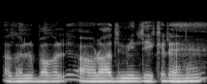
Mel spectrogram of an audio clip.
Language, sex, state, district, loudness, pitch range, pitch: Hindi, male, Bihar, Patna, -17 LUFS, 140-145 Hz, 140 Hz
